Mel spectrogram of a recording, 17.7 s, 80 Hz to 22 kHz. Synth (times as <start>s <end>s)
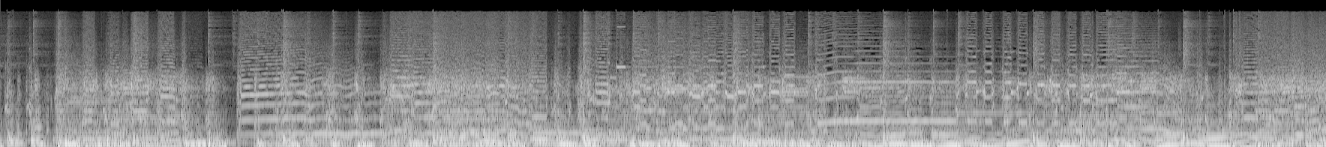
5.4s 11.6s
